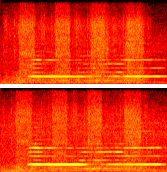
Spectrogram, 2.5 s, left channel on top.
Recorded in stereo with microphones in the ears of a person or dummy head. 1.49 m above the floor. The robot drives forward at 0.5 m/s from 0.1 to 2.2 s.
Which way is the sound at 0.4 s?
40° right (ahead or behind).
